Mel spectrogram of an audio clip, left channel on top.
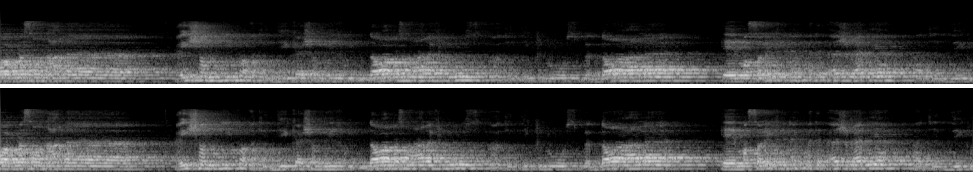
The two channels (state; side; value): normal; both; correlation 0.72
